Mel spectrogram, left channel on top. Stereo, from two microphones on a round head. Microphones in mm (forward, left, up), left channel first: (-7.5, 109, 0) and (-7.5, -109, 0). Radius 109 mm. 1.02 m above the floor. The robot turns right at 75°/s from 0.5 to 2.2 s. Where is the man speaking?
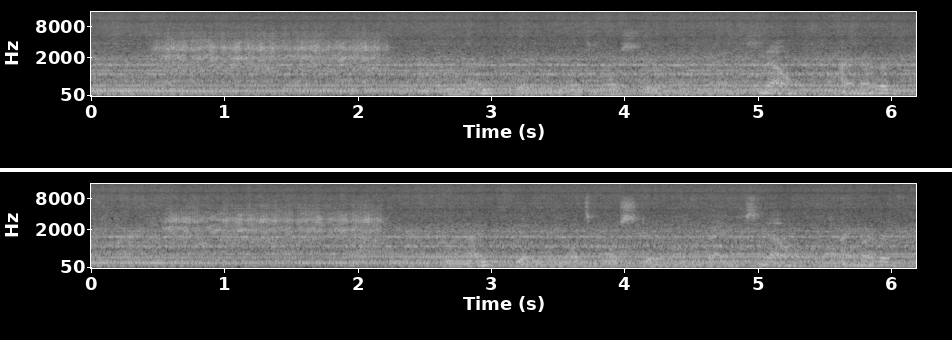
75° right (ahead or behind), 2.5 m.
